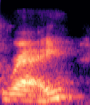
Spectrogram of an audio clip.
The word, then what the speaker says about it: rei: into two words rey rei pronounced rey and ki and rey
